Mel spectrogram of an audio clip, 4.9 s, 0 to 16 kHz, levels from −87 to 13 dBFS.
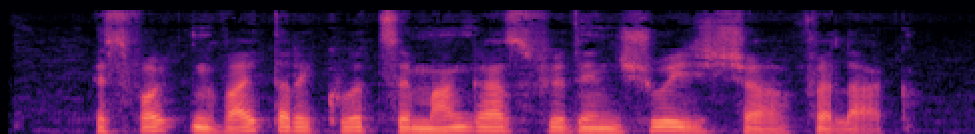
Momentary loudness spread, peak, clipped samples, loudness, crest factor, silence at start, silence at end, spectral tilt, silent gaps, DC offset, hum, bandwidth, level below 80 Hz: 8 LU; -2 dBFS; under 0.1%; -20 LUFS; 18 dB; 0.5 s; 0.35 s; -6 dB/octave; none; under 0.1%; none; 11.5 kHz; -42 dBFS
